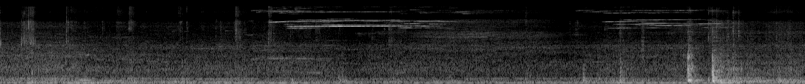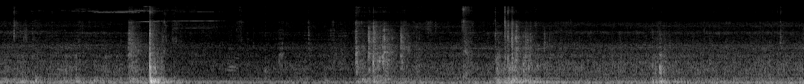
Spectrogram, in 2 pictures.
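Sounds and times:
brake squeal: 0:00.0 - 0:16.0
diesel truck idling: 0:00.0 - 0:16.0
trash bangs: 0:05.7 - 0:10.1, 0:10.9 - 0:13.8.

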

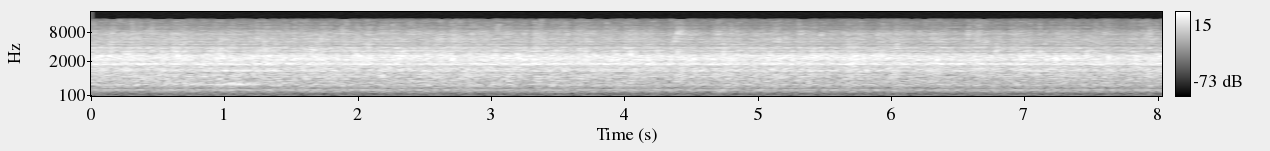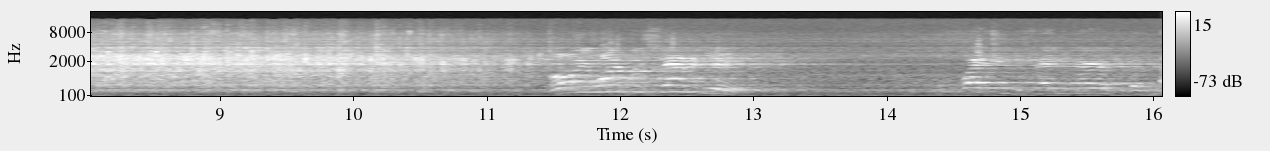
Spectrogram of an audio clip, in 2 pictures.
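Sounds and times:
crowd applauding: 0:00.0 - 0:11.6.

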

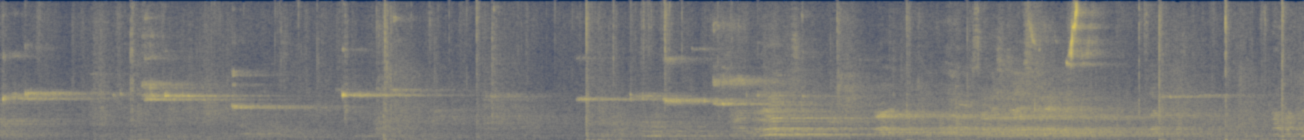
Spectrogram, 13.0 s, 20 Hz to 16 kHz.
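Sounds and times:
sneakers squeaking on court: 0:00.0 - 0:05.1, 0:05.7 - 0:07.6.

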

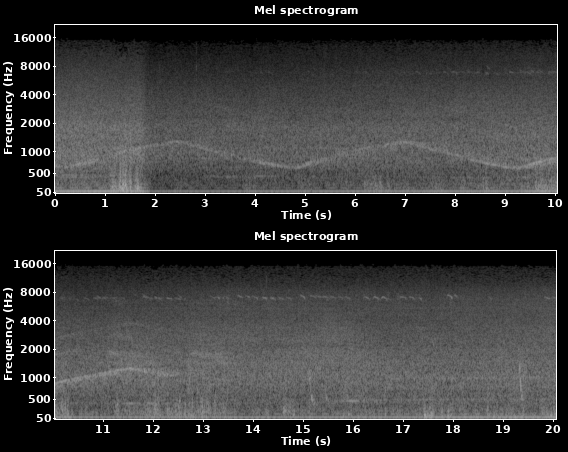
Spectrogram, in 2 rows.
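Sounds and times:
siren wailing: 0:00.0 - 0:20.0
diesel train rumble: 0:05.4 - 0:20.0.

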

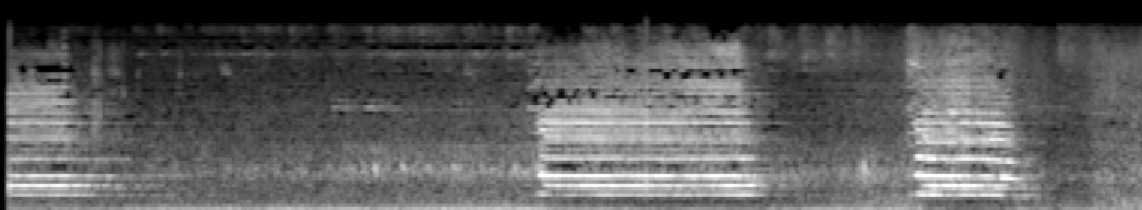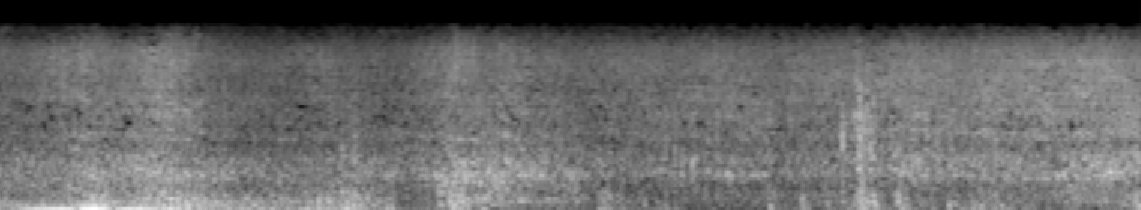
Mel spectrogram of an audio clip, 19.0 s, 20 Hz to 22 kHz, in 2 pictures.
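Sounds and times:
locomotive air horn: 0:00.1 - 0:01.4, 0:04.4 - 0:06.6, 0:07.6 - 0:08.8
locomotive engine drone: 0:00.1 - 0:19.0
train rushing past: 0:00.1 - 0:19.0.

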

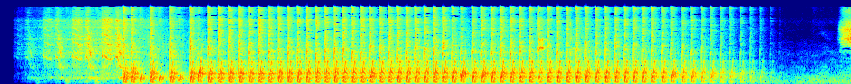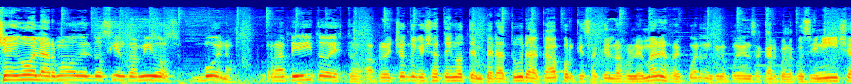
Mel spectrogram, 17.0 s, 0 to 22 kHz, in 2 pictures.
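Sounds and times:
motorcycle engine idling: 0:00.5 - 0:07.8.

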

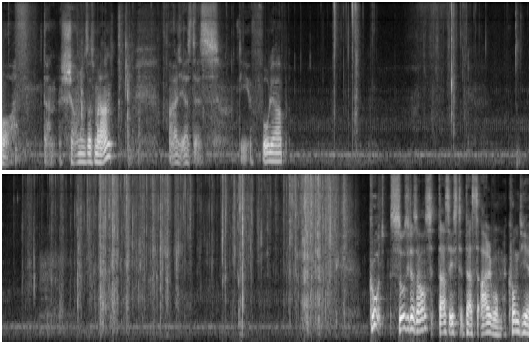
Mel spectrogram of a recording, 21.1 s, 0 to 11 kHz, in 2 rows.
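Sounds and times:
plastic wrap crinkling: 0:06.6 - 0:07.6, 0:08.3 - 0:17.6.

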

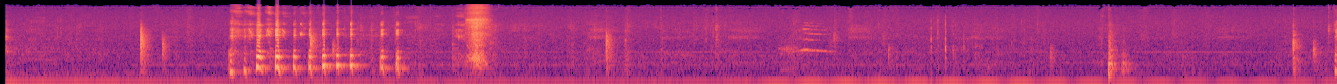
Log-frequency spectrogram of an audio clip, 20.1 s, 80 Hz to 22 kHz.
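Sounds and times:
breathy huff: 0:06.8 - 0:07.5.

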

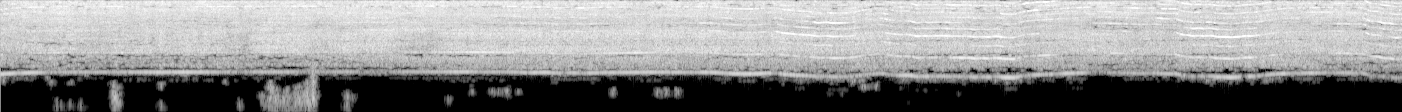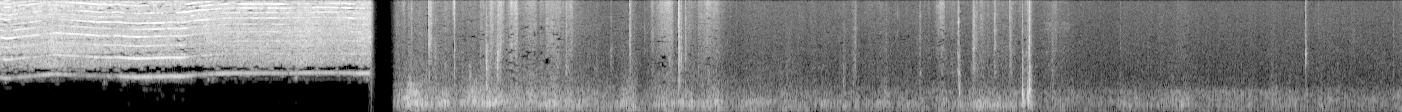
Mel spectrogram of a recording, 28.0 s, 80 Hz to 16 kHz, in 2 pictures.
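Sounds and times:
wood router whining: 0:00.0 - 0:17.8.

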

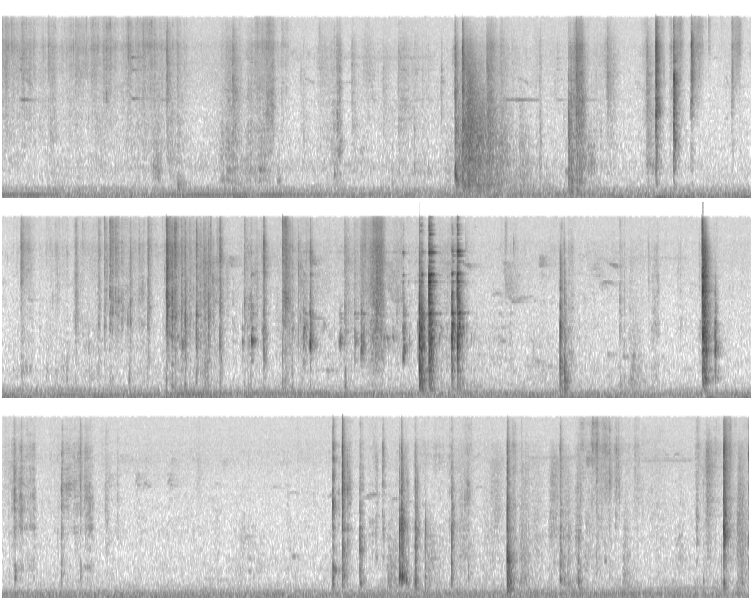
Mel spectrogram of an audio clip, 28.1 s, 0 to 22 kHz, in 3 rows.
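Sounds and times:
dishes and glass clinking: 0:11.5 - 0:15.7.

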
